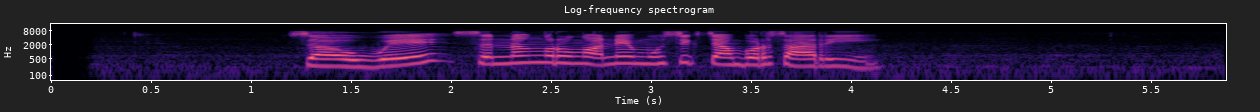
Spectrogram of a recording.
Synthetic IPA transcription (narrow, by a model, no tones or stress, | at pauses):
z̥awesənəŋɾuŋɔʔnemusɪk̚t͡ʃampʊrsaɾi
